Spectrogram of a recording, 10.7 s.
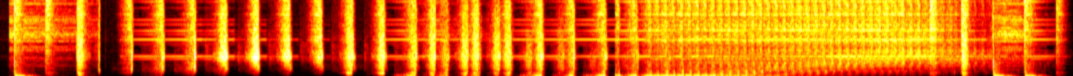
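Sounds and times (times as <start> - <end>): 
reversed delay loop: 1.9 - 10.0.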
